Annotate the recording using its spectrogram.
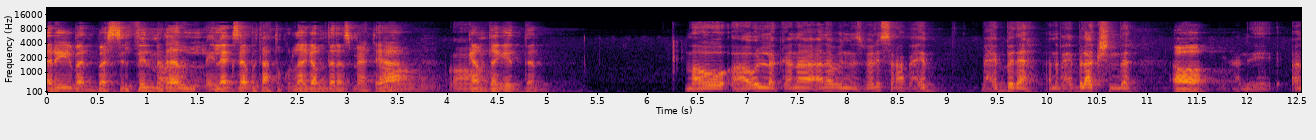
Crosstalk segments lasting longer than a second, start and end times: none

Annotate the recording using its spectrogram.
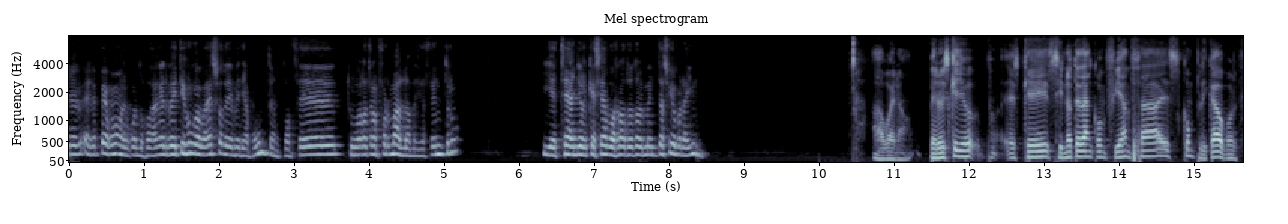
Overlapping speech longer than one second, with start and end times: none

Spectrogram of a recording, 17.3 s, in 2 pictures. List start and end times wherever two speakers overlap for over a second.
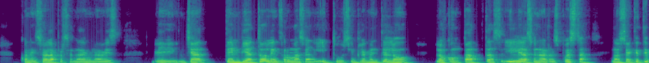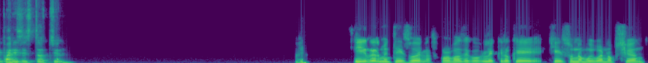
none

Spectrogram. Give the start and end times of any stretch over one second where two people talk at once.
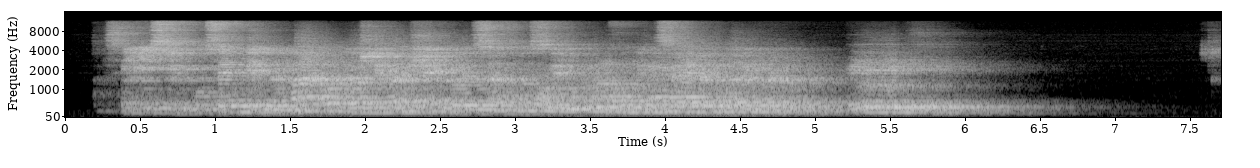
3.1-4.7

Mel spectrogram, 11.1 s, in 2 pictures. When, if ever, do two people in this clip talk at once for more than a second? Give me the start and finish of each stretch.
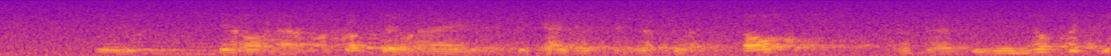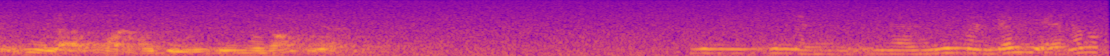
none

